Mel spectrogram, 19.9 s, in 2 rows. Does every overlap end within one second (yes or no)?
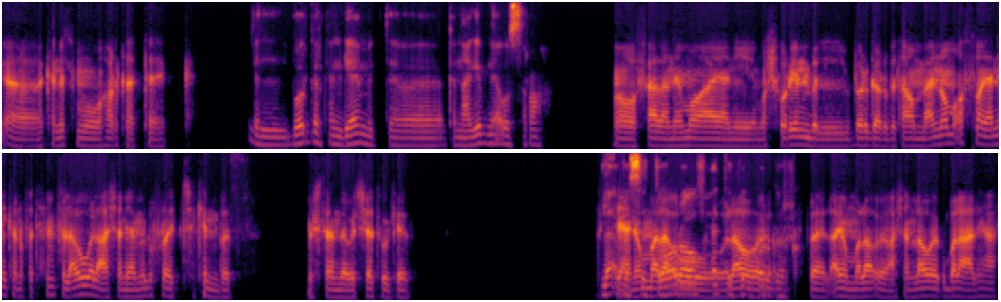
no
